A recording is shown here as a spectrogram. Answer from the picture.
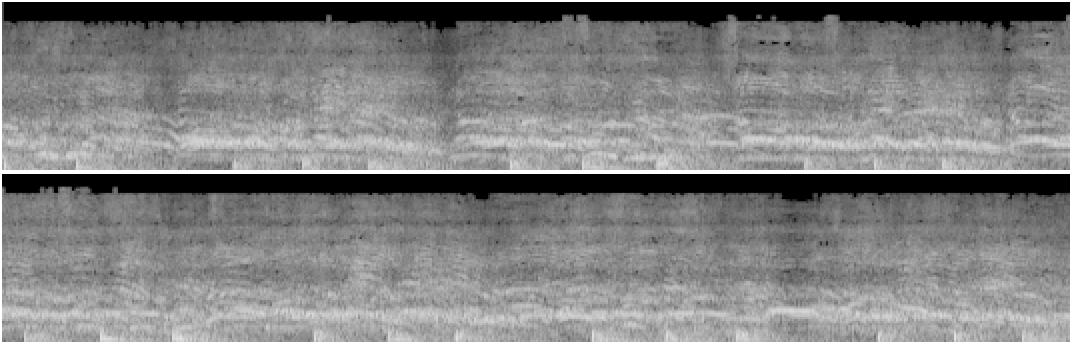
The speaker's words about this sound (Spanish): Escuchamos un poco del griterío que había esta mañana en Madrid.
